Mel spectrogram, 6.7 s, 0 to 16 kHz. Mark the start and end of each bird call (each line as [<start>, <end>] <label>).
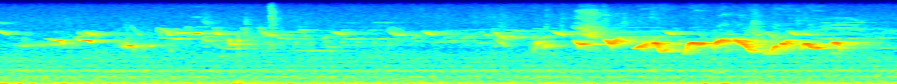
[0.00, 3.00] Apapane (Himatione sanguinea)
[3.70, 6.70] Red-billed Leiothrix (Leiothrix lutea)
[6.20, 6.60] Hawaii Amakihi (Chlorodrepanis virens)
